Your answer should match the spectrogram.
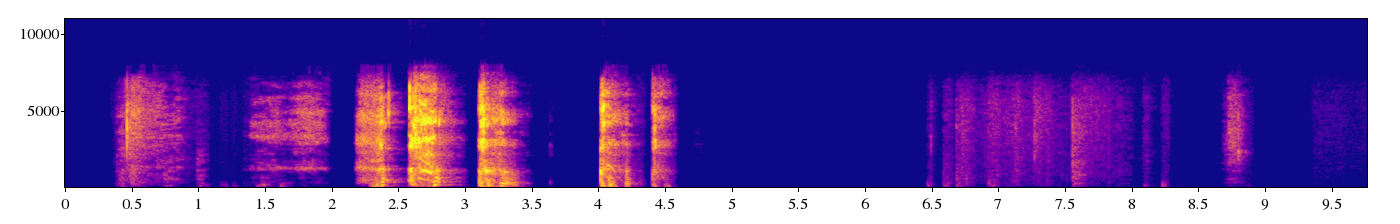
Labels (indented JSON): {
  "expert_labels": [
    {
      "quality": "good",
      "cough_type": "dry",
      "dyspnea": false,
      "wheezing": false,
      "stridor": false,
      "choking": false,
      "congestion": false,
      "nothing": true,
      "diagnosis": "upper respiratory tract infection",
      "severity": "mild"
    }
  ],
  "age": 34,
  "gender": "male",
  "respiratory_condition": false,
  "fever_muscle_pain": false,
  "status": "healthy"
}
